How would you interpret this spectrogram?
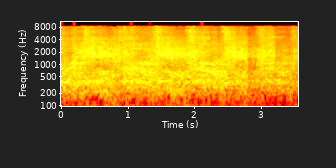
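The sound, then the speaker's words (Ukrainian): A large crowd in a hall at the People's Front organization's congress in Moscow shouts and cheers in unison in support of Putin after the proposal to elect him, a dense, loud, continuous roar of many voices that barely dips for the whole stretch. “Після пропозиції обрати Путіна зала вибухнула вигуками на його підтримку.”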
